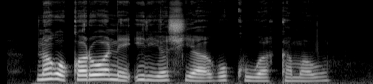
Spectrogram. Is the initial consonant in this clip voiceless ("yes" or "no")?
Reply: no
